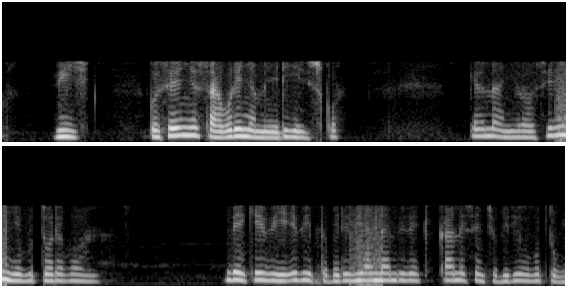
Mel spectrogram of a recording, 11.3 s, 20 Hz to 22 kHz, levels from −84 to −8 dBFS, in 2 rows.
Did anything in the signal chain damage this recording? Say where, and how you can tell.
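Yes. The codec stage has narrowed the whole clip: nothing passes above 4 kHz, sibilants turn scratchy, and a granular hiss sits under the speech. That fits a Bluetooth CVSD headset codec at 64 kbps. A one-bit delta modulator's adapting step lags loud, fast high content, which a plain low-pass filter would not do.

The radio link adds bit errors on a Bluetooth voice link at 5.54–5.70 s and 9.10–9.45 s, heard as a rushing crackle at an error rate of a few percent. Each CVSD bit carries little weight and its error dies away, so there are no sharp clicks or silent gaps as packet loss would leave.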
